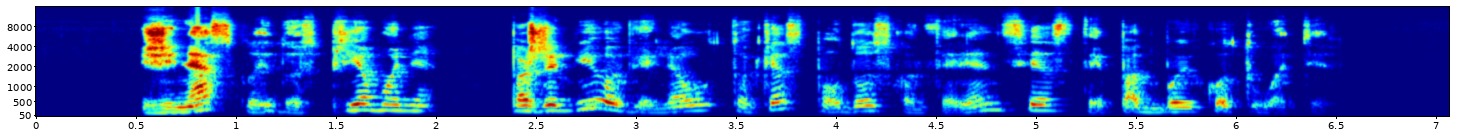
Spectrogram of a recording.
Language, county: Lithuanian, Tauragė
